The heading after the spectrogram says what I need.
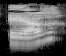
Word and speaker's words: R: For this letter, there's no equivalent in English. In order to pronounce this letter right, you have to gargle in the back of your throat until it starts to vibrate.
